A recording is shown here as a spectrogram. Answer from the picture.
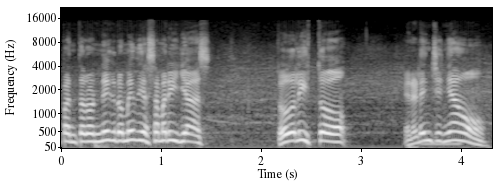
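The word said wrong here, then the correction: Engenhão: Está bien dicho, ¿no? no ¿Cómo se dice, Magda? – Engenhao. – ¿Cuánto? – Engenhao.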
